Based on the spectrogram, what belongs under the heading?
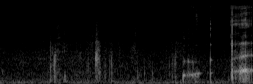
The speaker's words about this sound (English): That was like sort of a burp.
